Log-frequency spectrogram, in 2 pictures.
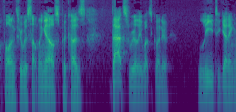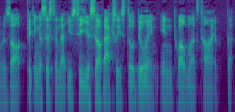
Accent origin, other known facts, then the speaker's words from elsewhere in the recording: Brisbane, Queensland, Australia; I was born in Brisbane, Australia, and grew up here, and, you know, spent my entire life here.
